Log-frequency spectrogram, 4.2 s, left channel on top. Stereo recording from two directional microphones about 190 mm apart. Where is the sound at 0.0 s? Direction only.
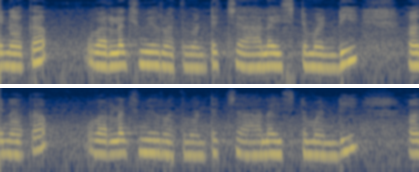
45° left (ahead or behind).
